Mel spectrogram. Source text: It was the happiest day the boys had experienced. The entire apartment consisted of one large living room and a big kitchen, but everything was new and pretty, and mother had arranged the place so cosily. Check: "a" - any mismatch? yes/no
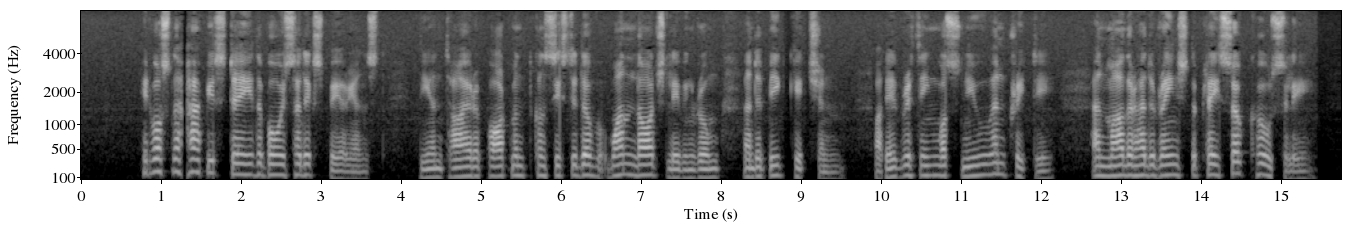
no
